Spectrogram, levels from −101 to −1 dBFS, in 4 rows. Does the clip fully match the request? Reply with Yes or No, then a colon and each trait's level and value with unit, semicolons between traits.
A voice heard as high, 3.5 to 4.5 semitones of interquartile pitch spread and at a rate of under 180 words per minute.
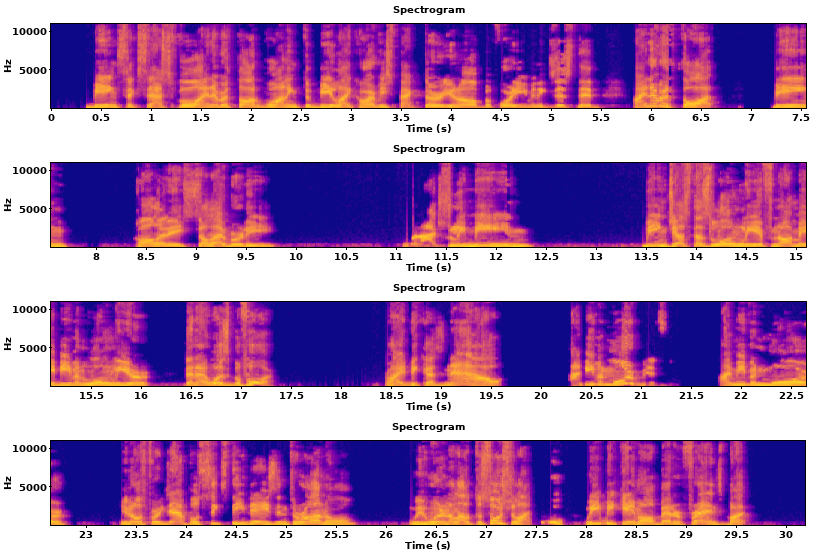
Yes: high, 210 Hz; average, 4.0 semitones; average, 140 wpm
